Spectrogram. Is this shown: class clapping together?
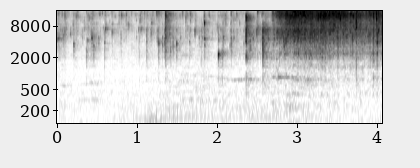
no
